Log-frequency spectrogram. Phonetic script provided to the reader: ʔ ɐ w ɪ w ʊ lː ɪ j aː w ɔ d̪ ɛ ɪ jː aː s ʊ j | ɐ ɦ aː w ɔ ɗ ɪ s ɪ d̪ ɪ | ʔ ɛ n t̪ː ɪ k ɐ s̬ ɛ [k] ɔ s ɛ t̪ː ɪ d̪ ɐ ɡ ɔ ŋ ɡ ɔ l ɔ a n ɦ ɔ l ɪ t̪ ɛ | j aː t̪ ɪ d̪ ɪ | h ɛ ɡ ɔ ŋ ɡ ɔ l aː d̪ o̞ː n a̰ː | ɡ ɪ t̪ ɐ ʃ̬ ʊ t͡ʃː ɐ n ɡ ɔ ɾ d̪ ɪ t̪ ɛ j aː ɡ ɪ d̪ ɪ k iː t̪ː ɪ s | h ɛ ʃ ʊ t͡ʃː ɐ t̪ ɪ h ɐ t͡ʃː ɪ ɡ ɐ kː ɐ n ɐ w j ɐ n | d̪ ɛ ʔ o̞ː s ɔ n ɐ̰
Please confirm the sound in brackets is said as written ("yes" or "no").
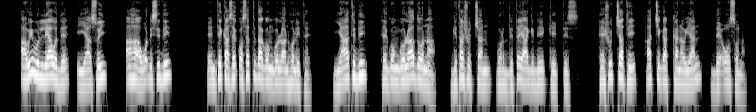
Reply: no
